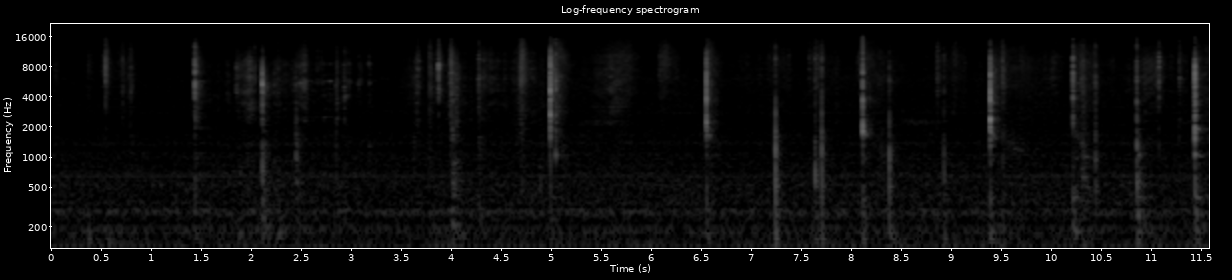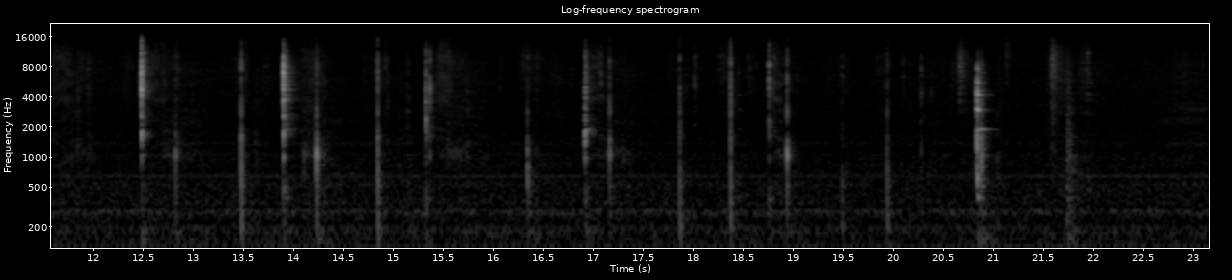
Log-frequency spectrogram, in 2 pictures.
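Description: Wooden spatula stirring dry flour in a glass mixing bowl, knocking against the glass in irregular sharp taps about one or two a second, with the loudest tap near the end, over a faint steady hum.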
